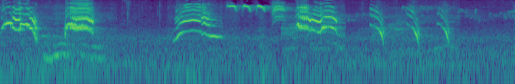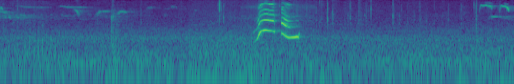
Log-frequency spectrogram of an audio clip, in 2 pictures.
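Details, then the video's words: Talking parrot, described as calling mummy and asking for roti, gives a burst of several harmonic, speech-like syllables, a pause, then more sweeping calls, with faint high chirps and background hiss between them. "talking parrot Mithu 🦜 calling mummy mein mithu ho 🤩 roti do 😘 मम्मी पापा बोलने वाला तोता"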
